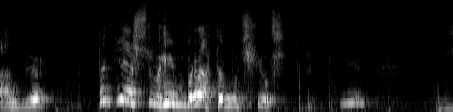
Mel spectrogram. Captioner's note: laughing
